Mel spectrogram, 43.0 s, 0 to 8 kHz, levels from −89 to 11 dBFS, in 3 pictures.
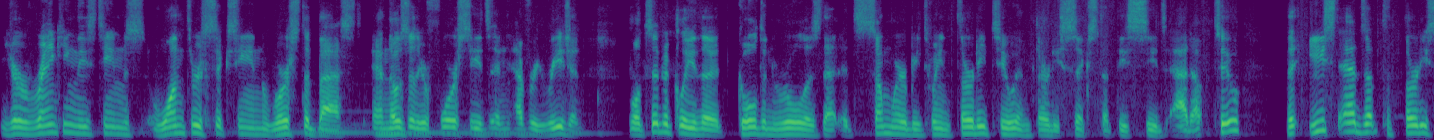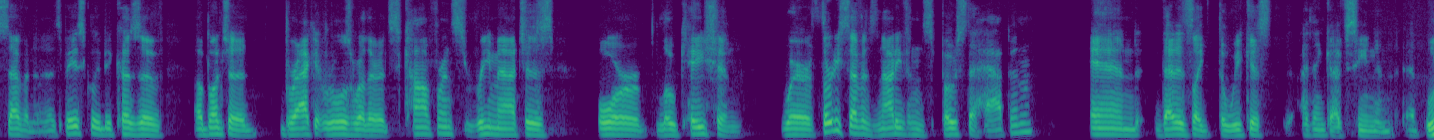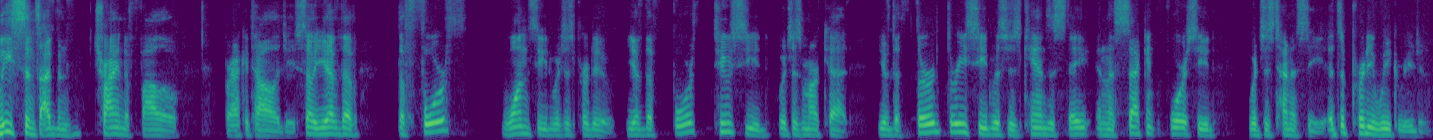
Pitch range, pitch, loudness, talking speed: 120-150 Hz, 130 Hz, -25 LUFS, 185 wpm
